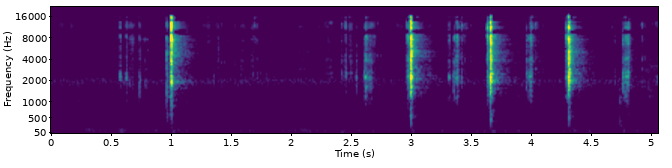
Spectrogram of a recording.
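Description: Irregular sharp clicks of 3D-printed plastic parts being worked by hand, about eight over a few seconds, as the respooler's trigger and shaft are checked for free movement after its screws were re-tightened.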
